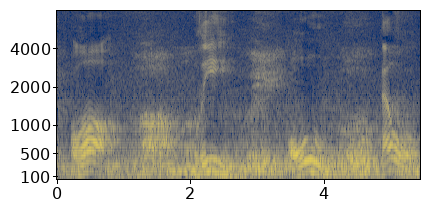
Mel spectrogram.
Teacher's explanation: kalau ghain itu dibaca dengan jahr, yaitu menahan udaranya. Udaranya ditahan.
